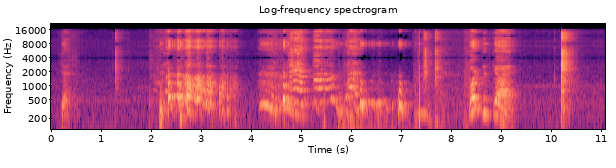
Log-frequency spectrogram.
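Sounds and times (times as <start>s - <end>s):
people laughing: 2.0s - 5.0s.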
